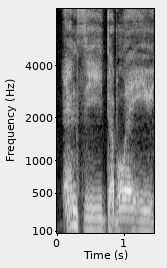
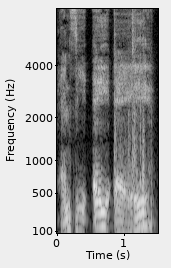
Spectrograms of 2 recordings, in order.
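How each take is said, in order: First: The last two letters are said as 'double A'. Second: The last two letters are said separately, 'A A'. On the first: "I prefer pronouncing it N C double A" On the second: "however you pronounce it"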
